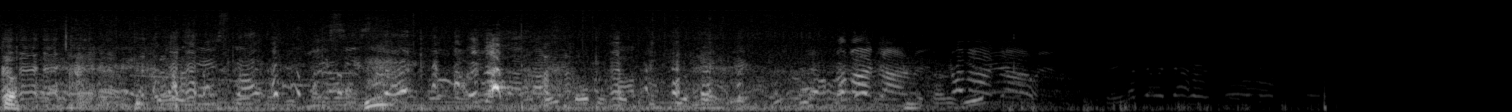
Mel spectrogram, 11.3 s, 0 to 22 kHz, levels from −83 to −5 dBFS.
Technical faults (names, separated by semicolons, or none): truncation distortion on a fade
